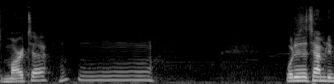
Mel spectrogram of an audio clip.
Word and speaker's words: Martha: be epic magic silence tja the silencer it's pronounced not martha mays till you know that matha is pronounced marta what is the time to beat now we'll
